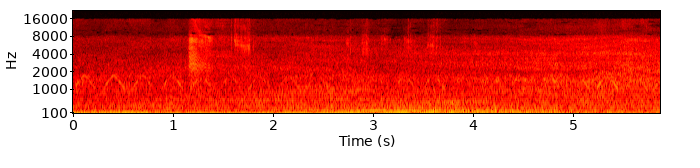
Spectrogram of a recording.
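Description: Distant emergency-vehicle siren in a fast rising-and-falling yelp, fading out over the first four seconds or so, over a steady low rumble.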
